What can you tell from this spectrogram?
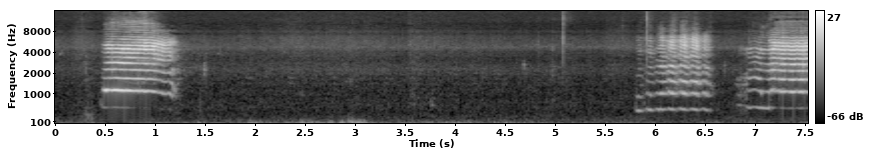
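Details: Three loud bleats from a young goat: one early wavering cry, then after a quiet pause of several seconds two more in quick succession, the last rising slightly, over soft low rumble.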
